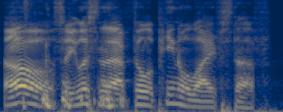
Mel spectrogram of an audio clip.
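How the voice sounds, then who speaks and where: A man hosting a casual car audio podcast livestream, chatty and quick to laugh. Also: fairly high pitch, animated, a bit bright, no echo. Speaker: podcast host.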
